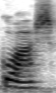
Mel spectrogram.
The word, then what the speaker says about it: gouache: It's called gouache. For a while, I was not sure if I was saying that word right, but it rhymes with squash, if that helps you remember.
